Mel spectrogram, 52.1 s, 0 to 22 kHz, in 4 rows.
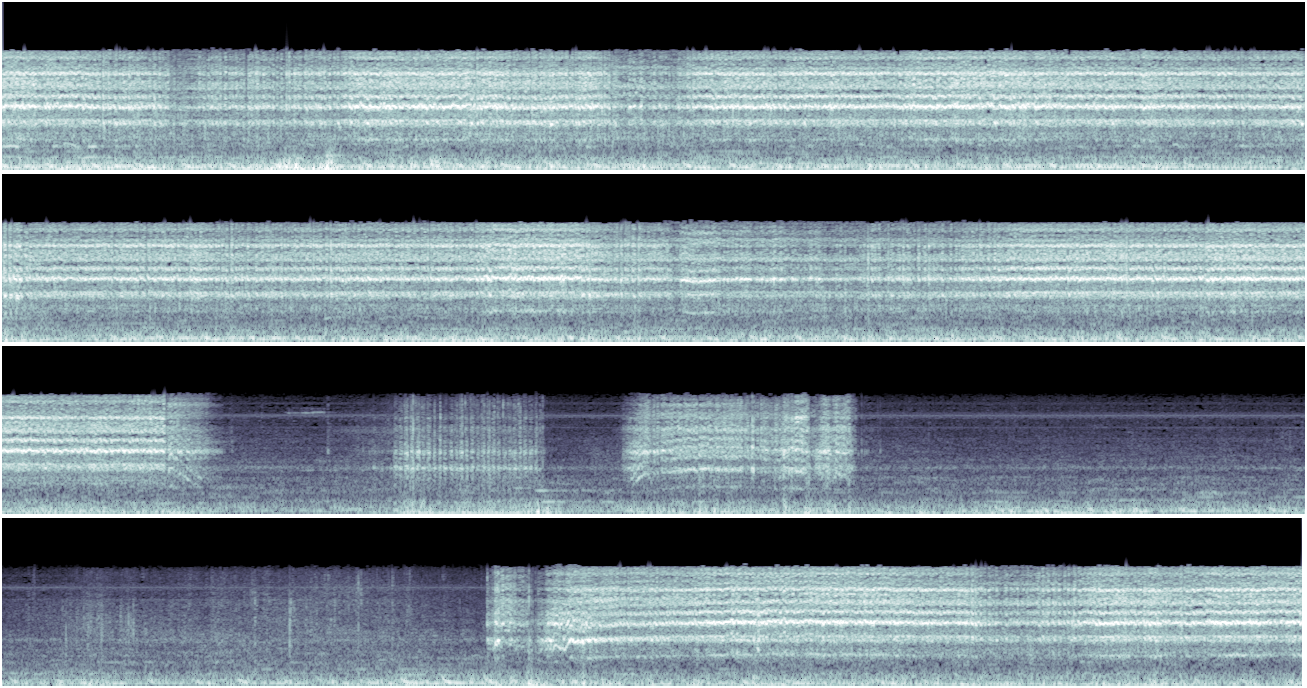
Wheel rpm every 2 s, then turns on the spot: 160, 170, 170, 170, 160, 170, 160, 170, 170, 160, 170, 170, 170, 130, 10, 30, 120, 40, 0, 0, 0, 0, 110, 160, 170, 160.
30-32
